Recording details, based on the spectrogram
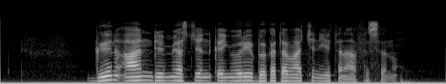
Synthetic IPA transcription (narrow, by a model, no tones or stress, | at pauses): ɡɨnand̪jɛmːijast͡ʃʼɛnːɨkʼəɲːoɾe̞bəkʰət̪ʰəmat͡ʃːɪnɨjːɛt̪ʰənafəsənəw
